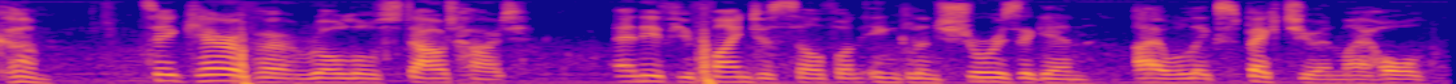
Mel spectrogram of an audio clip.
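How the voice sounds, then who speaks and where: An actress playing a steadfast, commanding Viking leader in a video game, speaking in a resolute, formal manner. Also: female voice, low-pitched, normal speed, background noise, close to an everyday voice. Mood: solemn warmth. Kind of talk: dramatic video game acting.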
